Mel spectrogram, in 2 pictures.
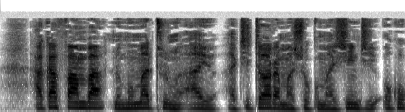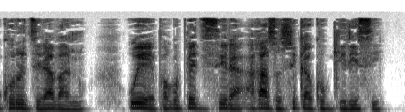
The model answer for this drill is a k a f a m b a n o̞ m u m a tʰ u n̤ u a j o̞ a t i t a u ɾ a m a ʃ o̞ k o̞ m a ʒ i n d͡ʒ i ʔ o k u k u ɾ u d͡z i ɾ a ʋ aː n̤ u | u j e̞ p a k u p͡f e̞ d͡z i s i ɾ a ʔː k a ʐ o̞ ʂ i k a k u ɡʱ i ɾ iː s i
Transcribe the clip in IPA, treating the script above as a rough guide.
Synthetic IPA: a k a f a m b a n o̞ m u m a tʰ u n̤ u a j o̞ a t͡ʃ i t a u ɾ a m a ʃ o̞ k o̞ m a ʒ i n d͡ʒ i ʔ o k u k u ɾ u d͡z i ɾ a ʋ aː n̤ u | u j e̞ p a k u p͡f e̞ d͡z i s i ɾ a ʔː k a z o̞ ʂ i k a k u ɡʱ i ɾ iː s i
